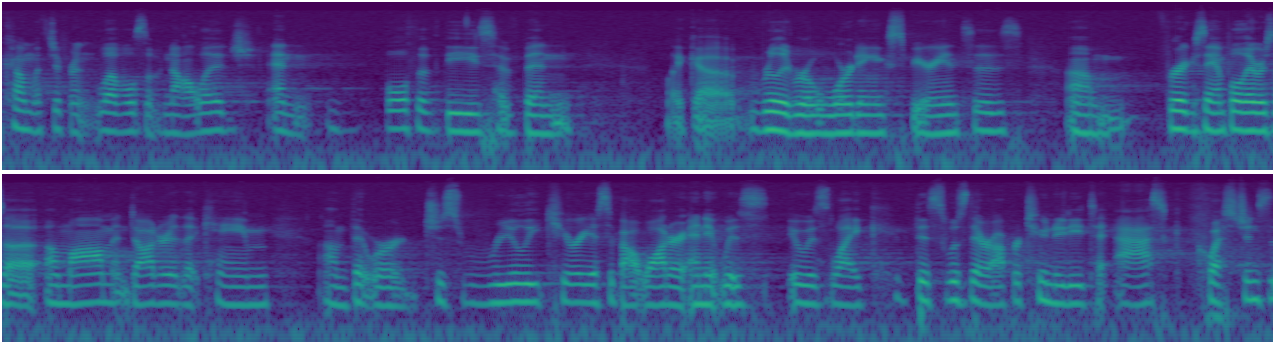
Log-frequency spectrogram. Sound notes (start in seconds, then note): none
